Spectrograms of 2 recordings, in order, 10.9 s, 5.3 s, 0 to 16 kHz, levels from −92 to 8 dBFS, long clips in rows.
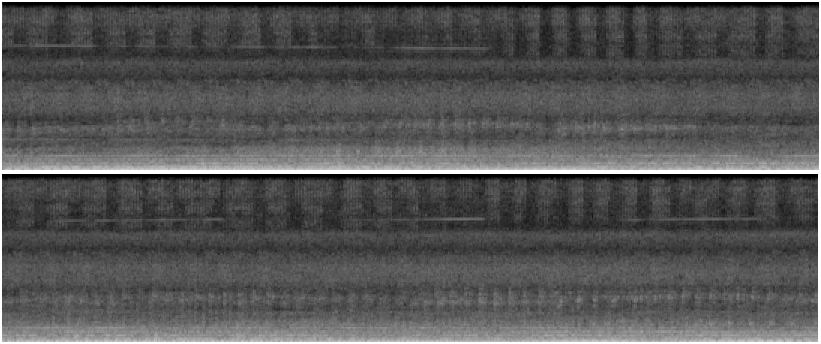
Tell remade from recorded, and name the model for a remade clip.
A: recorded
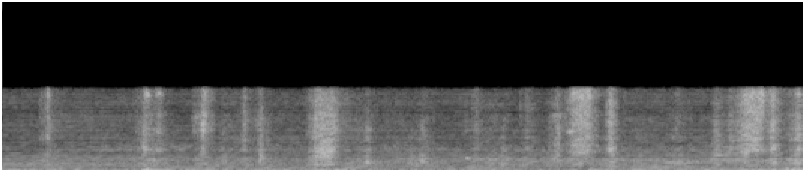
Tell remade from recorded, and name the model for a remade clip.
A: remade, vocoder, HiFi-GAN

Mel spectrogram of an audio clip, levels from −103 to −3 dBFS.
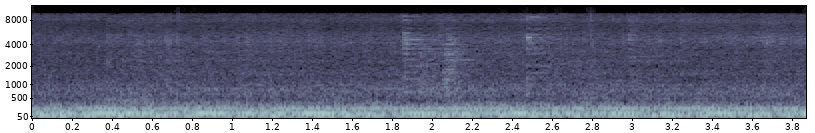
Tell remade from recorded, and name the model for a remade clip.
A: recorded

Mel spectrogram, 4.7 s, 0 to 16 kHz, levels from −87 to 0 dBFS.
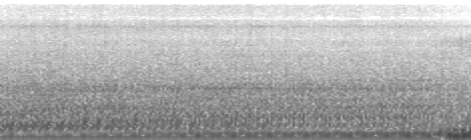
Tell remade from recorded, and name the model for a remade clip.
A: recorded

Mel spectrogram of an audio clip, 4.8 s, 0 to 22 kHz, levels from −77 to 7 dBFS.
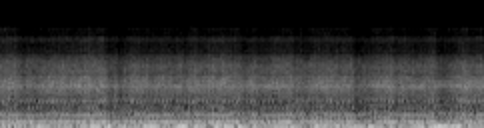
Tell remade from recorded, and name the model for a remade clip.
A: remade, vocoder, Vocos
